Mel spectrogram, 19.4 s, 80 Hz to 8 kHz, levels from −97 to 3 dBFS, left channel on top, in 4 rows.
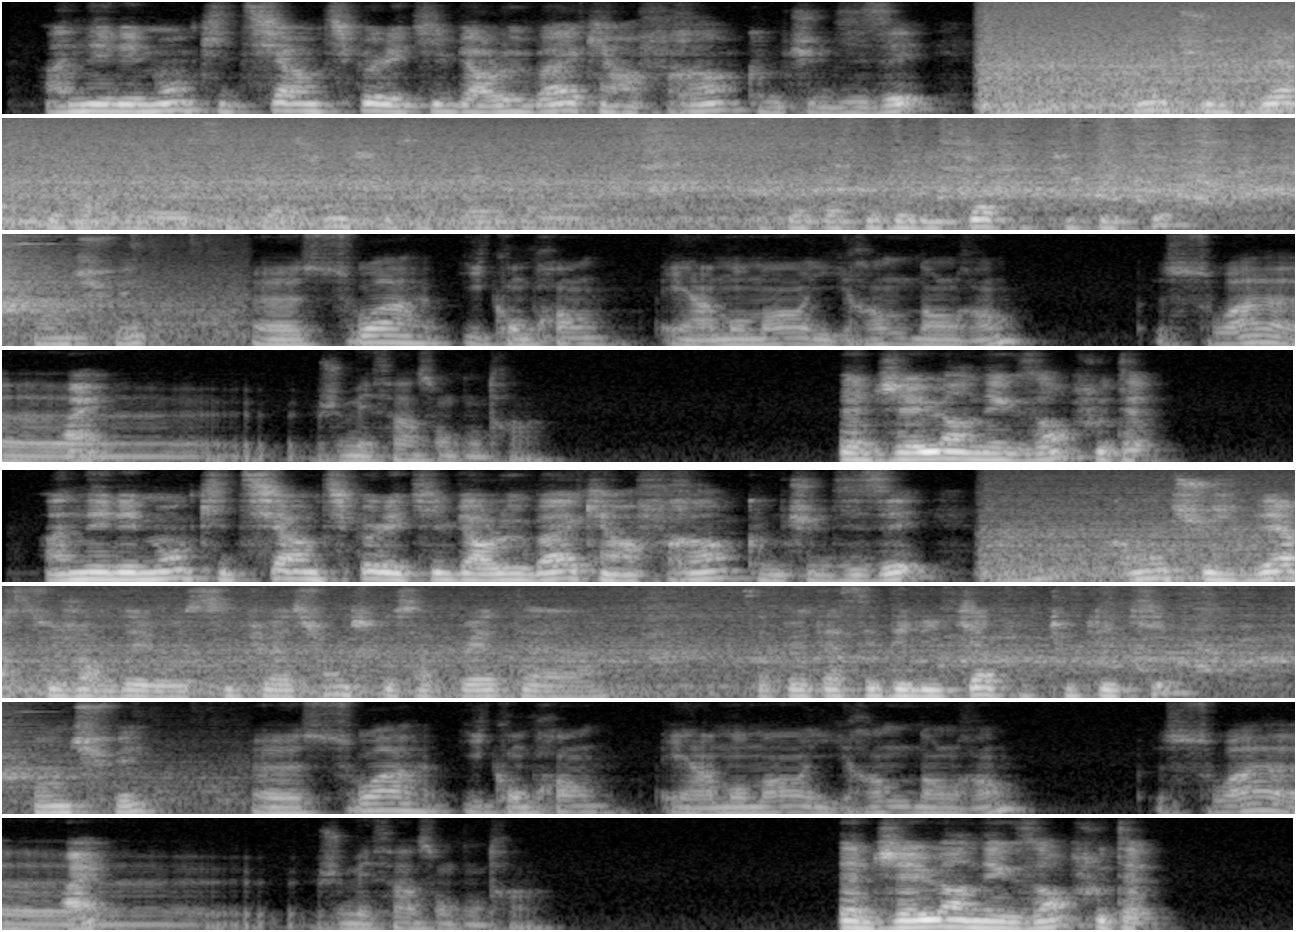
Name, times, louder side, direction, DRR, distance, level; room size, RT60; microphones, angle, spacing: voice 1, 0.2-3.4 4.2-7.1 7.8-9.3 9.8-10.3 14.8-14.9 17.7-18.8, right 2 dB, 60° right, 1.1 m, -21 dB
sound 1, 3.6-10.6, left 8 dB, 55° left, 0.3 m, -28 dB
voice 2, 10.6-13.5 14.0-16.6, left 1 dB, 5° left, 0.9 m, -32 dB
6.7 x 3.2 x 2.3 m
head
